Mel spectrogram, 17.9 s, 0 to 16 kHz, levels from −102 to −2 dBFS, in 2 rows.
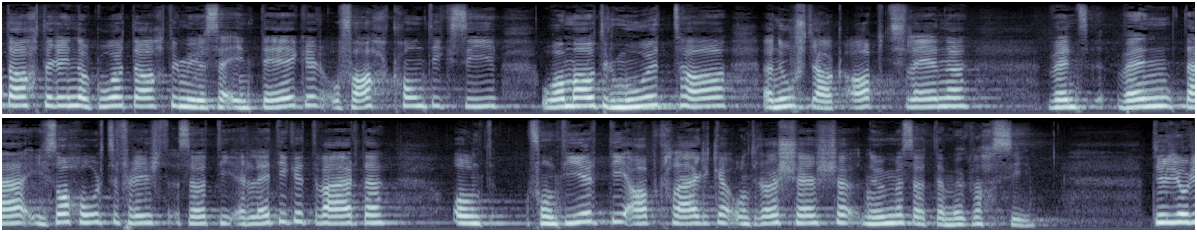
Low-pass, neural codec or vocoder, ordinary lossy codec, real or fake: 14.4 kHz; none; none; real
